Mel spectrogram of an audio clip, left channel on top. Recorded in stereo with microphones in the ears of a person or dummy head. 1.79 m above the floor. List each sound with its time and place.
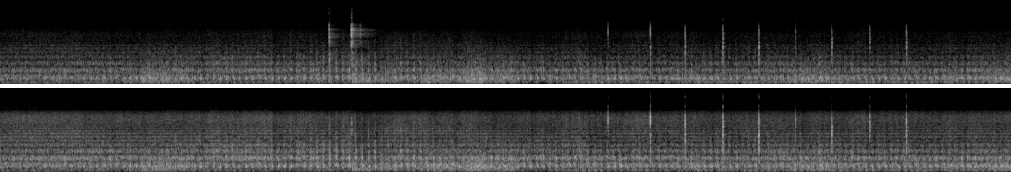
0.0 s a helicopter: 70° right (ahead or behind)
3.3 s a door slam: 45° left (ahead or behind)
6.1 s a clap: 35° right (ahead or behind)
